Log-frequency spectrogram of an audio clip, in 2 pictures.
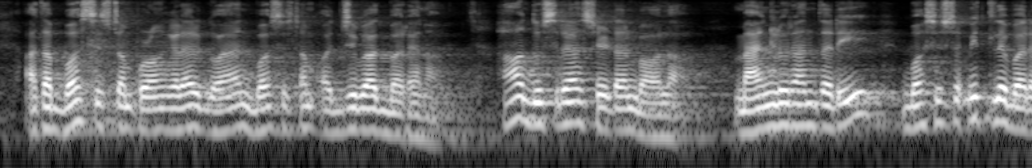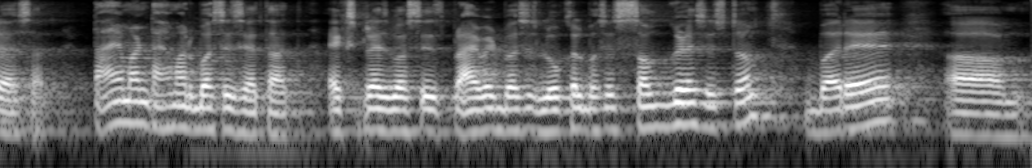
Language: Konkani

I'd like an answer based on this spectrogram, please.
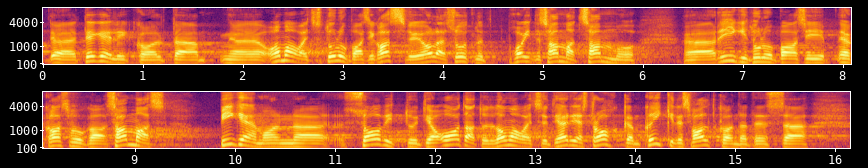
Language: Estonian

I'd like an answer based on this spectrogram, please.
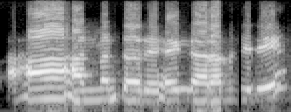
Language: Kannada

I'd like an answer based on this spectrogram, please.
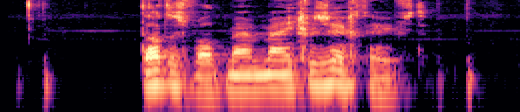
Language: Dutch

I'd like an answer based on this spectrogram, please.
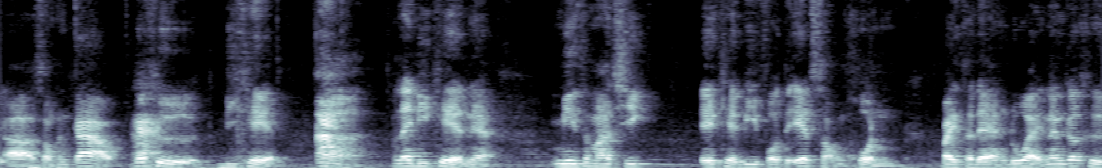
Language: Thai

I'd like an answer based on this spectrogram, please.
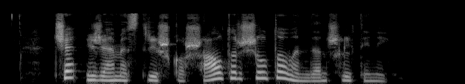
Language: Lithuanian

